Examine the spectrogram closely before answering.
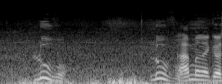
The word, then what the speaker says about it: Louisville: Yeah, it's not that that's two syllables. It there's somewhere between two and three syllables is a proper way to say it. Louisville. Louisville.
